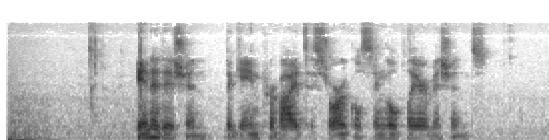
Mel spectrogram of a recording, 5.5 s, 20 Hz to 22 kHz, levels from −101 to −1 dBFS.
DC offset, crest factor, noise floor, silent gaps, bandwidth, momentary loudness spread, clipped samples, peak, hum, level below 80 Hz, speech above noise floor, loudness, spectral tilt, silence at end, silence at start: under 0.1%; 26 dB; -60 dBFS; none; 11.5 kHz; 17 LU; under 0.1%; 0 dBFS; none; -50 dBFS; 34 dB; -25 LUFS; -3.5 dB/octave; 0.65 s; 0.05 s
